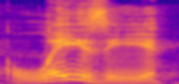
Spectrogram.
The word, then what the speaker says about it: LZY: they are called the lazy deck now it's actually spelled l z y l z y but the a is silent non-existent it's called a lazy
